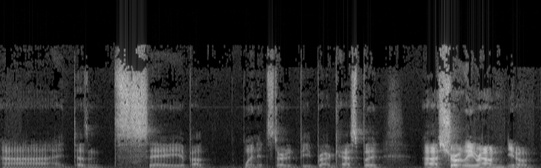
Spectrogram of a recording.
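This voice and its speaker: A man's voice: rumbling low, little pitch movement, slow, pushed and bright. A man co-hosting a podcast in casual chat, hesitant and full of fillers, laughing now and then. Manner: hesitant, many fillers, laughs while talking. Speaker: podcast co-host.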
